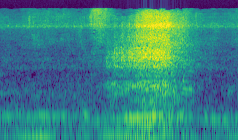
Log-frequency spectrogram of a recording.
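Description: A motor vehicle's engine running as a low steady rumble, with a rush of noise that swells in the second half and fades near the end, like a vehicle passing.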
